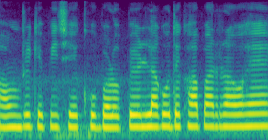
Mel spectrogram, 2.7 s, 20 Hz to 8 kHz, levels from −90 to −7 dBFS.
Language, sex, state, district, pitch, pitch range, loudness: Bundeli, female, Uttar Pradesh, Hamirpur, 220 Hz, 215-220 Hz, -13 LUFS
